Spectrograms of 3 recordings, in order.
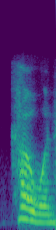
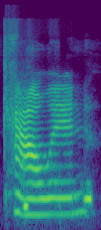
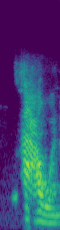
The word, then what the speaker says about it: Cowan: so please welcome judge Cohen how are you and am I pronouncing your last name correct it's Cowen Cowan okay okay thank you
